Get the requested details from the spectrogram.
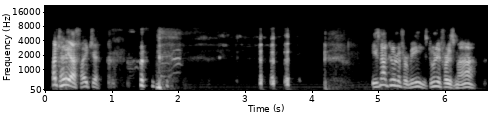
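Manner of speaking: very high, swooping, bouncy Irish boxer voice. Explaining which film character they are channeling, imitating Mickey from Snatch. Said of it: "the bare knuckle boxer".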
